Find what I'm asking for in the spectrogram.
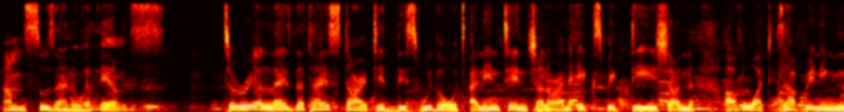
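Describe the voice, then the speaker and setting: A woman in her thirties with a Jamaican accent, a comedian answering interview questions into a handheld microphone outdoors. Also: medium pitch. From Portland, Jamaica. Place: outdoors at night by shrubbery.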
